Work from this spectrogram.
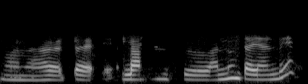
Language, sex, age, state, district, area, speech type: Telugu, female, 30-45, Telangana, Hanamkonda, urban, conversation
